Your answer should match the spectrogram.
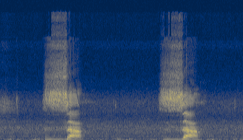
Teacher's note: اب یہاں ہم سختی سیٹی کے ساتھ پڑھیں گے۔ ز ز، دونوں دانتوں کو بھینچ کے اور پھر اس کے سختی کے ساتھ آواز نکلے گی۔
